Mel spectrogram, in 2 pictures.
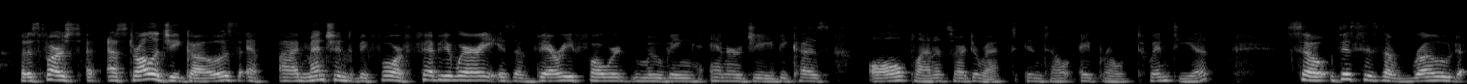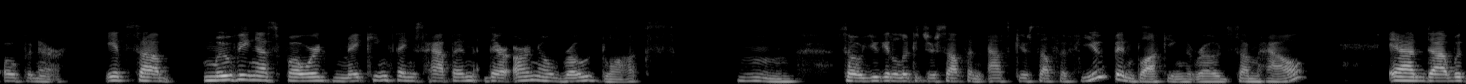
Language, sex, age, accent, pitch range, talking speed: English, female, 50-69, American, 150-185 Hz, 125 wpm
